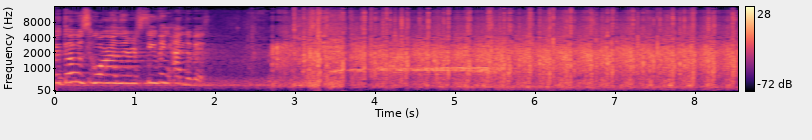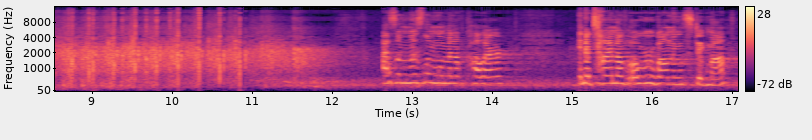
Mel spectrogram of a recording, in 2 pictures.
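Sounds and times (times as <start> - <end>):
audience applause: 2.7 - 11.9.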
